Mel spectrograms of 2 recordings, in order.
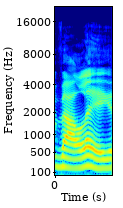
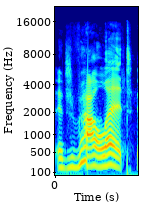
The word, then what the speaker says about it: valet: and yes, we're saying it correctly. It's not valet; it's valet in the horse racing industry, of course.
